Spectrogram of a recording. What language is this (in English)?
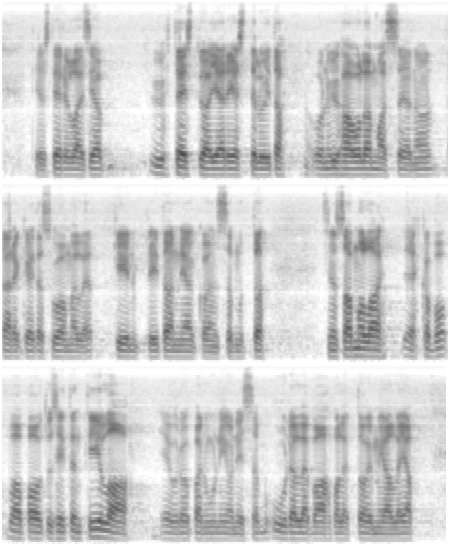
Finnish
